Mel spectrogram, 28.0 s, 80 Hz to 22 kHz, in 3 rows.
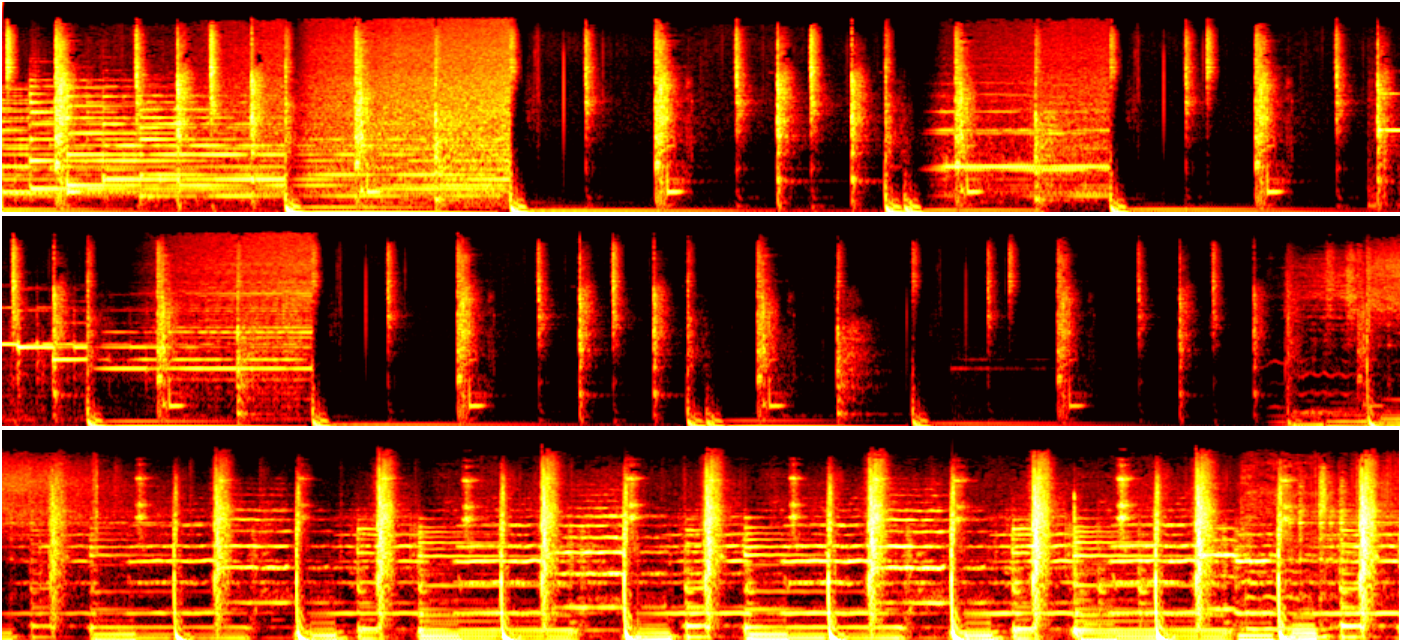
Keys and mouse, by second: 3.8 alt+click, 5.5 f, 6.4 double click, 11.8 shift+click, 14.6 shift+click, 16.3 alt+click, 18.7 double click, 19.6 shift+click, 24.4 alt+l, 25.0 ctrl+click, 26.0 ctrl+i, 26.6 shift+click, 27.8 ctrl+click.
